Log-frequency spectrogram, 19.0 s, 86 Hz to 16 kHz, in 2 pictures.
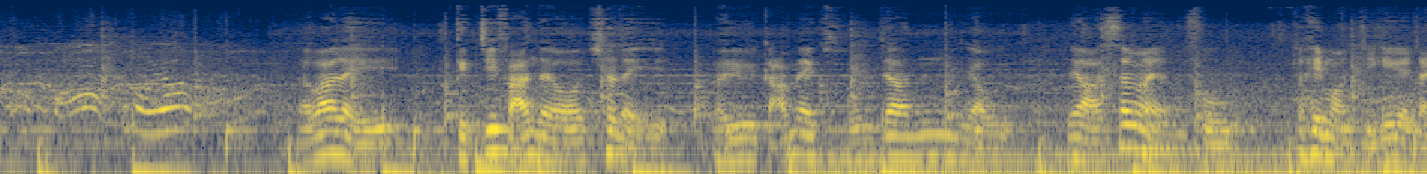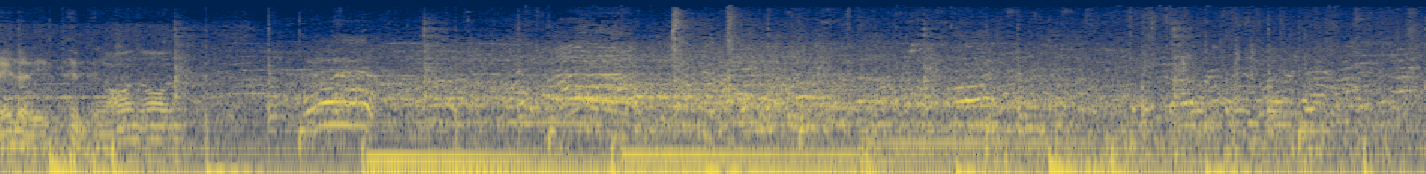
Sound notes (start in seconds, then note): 11.4 shouting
